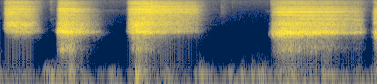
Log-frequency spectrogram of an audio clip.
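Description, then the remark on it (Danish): A person demonstrates labor breathing used to get through contractions: long, loud, breathy exhalations in a slow rhythm, three main breaths with short gaps between them, with no talking. “Og på det her tidspunkt, der, øh, der niver vejerne så meget, så jeg bruger helt klart min vejrtrækning min, øh, min labroværktrækning til at komme igennem.”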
